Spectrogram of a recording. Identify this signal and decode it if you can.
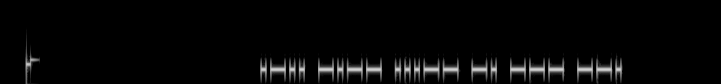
Morse code, heard as a keyed tone, about 25 wpm, 700 Hz. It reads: LY3NOG
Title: DXCC-100 Call Signs - 6 Characters - 25wpm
